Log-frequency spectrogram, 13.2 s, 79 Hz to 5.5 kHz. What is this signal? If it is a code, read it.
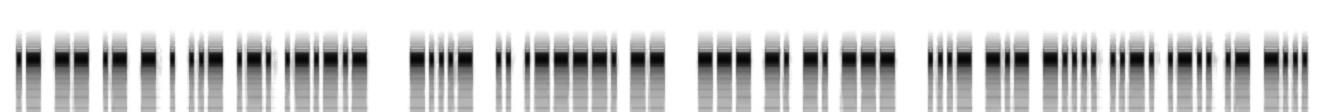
Morse code, heard as a keyed tone, about 25 wpm, 600 Hz. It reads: AMATEUR. <BT> I'M ONNO VK6FLAB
